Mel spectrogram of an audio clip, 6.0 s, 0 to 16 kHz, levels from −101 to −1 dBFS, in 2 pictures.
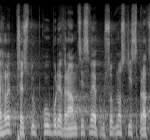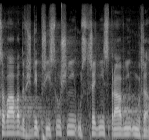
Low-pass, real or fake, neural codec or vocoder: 14.4 kHz; real; none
